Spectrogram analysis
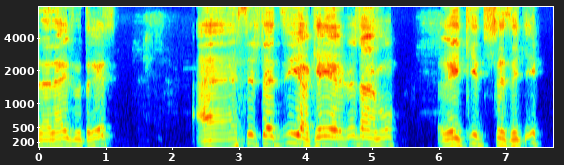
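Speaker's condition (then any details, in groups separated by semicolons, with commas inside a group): Neonatal cerebral palsy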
